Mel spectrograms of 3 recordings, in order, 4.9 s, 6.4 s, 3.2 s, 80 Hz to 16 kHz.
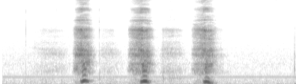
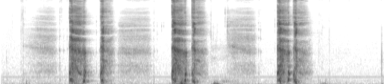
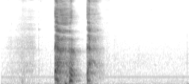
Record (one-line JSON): {"exhalation_length": "4.9 s", "exhalation_amplitude": 732, "exhalation_signal_mean_std_ratio": 0.38, "three_cough_length": "6.4 s", "three_cough_amplitude": 5724, "three_cough_signal_mean_std_ratio": 0.36, "cough_length": "3.2 s", "cough_amplitude": 3100, "cough_signal_mean_std_ratio": 0.31, "survey_phase": "beta (2021-08-13 to 2022-03-07)", "age": "45-64", "gender": "Female", "wearing_mask": "No", "symptom_cough_any": true, "symptom_runny_or_blocked_nose": true, "symptom_onset": "4 days", "smoker_status": "Never smoked", "respiratory_condition_asthma": false, "respiratory_condition_other": false, "recruitment_source": "Test and Trace", "submission_delay": "1 day", "covid_test_result": "Positive", "covid_test_method": "RT-qPCR", "covid_ct_value": 17.5, "covid_ct_gene": "ORF1ab gene"}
